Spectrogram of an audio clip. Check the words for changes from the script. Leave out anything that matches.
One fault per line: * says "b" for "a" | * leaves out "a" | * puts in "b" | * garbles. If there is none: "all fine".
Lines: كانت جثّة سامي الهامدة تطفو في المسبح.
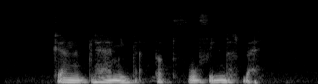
* leaves out "جثّة سامي"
